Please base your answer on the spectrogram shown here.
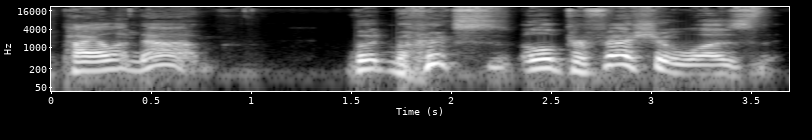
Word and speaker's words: Pilot Knob: So I put the emphasis on the knob.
